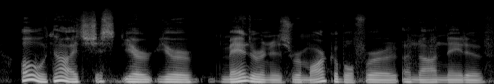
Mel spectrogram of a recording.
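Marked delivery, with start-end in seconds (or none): none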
